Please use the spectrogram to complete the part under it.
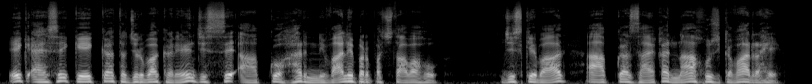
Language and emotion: Urdu, disgusted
